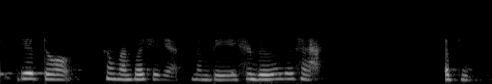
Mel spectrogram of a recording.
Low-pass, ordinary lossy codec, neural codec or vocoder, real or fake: 3.6 kHz; MP3, 24 kbps; codec, 16 kHz, 0.5 kbps, X-Codec, HuBERT features, trained on balanced general audio; fake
